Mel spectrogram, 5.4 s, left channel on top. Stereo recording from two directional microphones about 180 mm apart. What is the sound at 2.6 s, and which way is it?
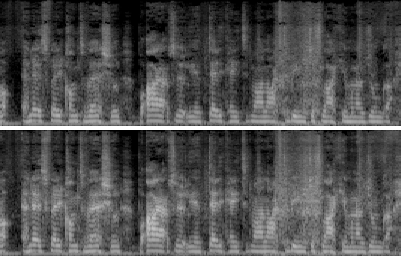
Speech, 10° right (ahead or behind).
